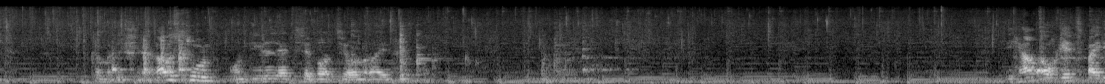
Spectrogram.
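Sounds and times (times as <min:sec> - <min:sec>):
sausage and onions sizzling: 0:00.0 - 0:11.0.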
